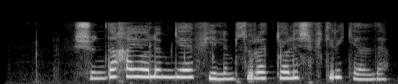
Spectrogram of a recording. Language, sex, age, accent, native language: Uzbek, female, 18-24, Farg'ona, Uzbek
